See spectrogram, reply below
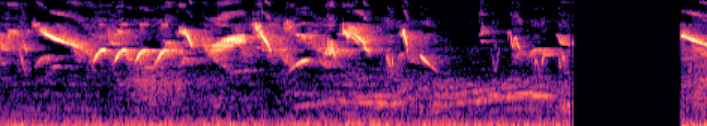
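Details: Yellow-fronted canary song used as a training lure: very high, quick slurred twitters and sweeping notes, continuous for nearly four seconds, a brief silence, then a final note; faint lower warbling beneath.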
